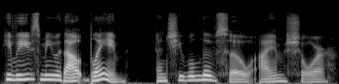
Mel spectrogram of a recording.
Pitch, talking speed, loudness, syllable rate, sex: 170 Hz, 230 wpm, -19 LUFS, 5.4 syllables/s, female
